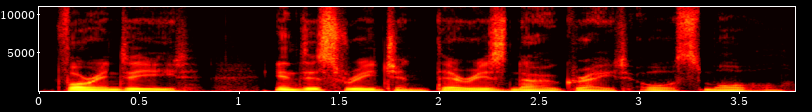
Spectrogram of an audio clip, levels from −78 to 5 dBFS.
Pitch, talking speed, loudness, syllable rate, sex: 100 Hz, 175 wpm, -18 LUFS, 4.4 syllables/s, male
